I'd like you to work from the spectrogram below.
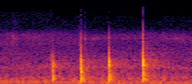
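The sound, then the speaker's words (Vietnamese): Knocking on a room door: four crisp, evenly spaced raps, the last one slightly louder, standing out clearly against a quiet background. “Đột nhiên cửa phòng bị gõ.”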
